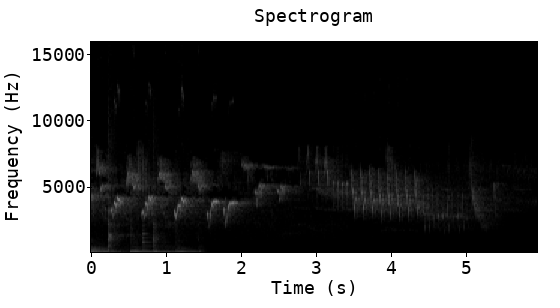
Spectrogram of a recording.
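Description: Background music with a deep bass stops about a second and a half in, leaving birds chirping: quick repeated high notes and trills that fade out near the end.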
